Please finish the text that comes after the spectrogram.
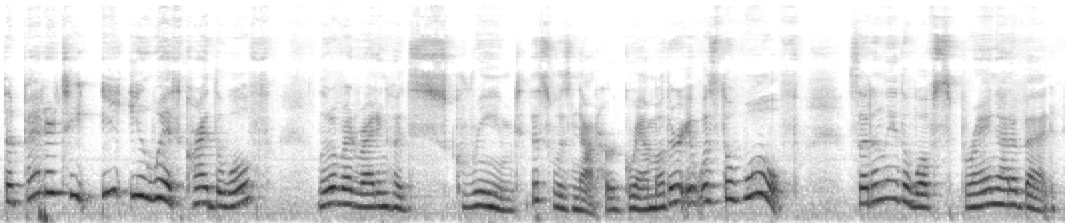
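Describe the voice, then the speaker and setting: A woman's voice: on the high side, animated, unhurried, warm tone. An older woman reading a children's story aloud as a storyteller for young listeners.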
